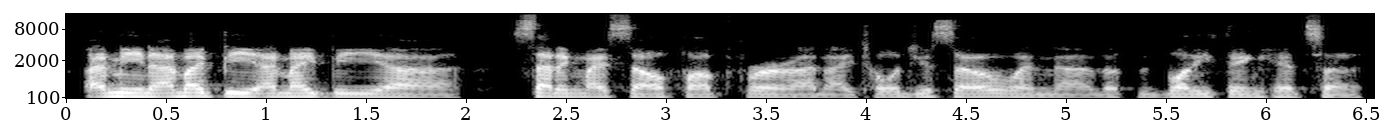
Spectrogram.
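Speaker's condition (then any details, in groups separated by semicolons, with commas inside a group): No condition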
